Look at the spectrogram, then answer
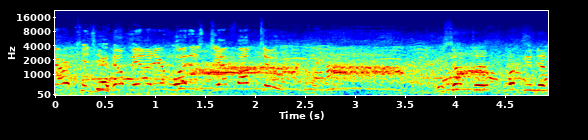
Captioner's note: Matt groaning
